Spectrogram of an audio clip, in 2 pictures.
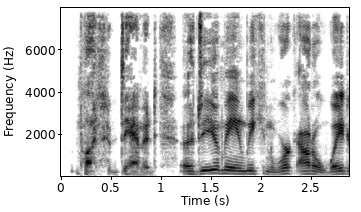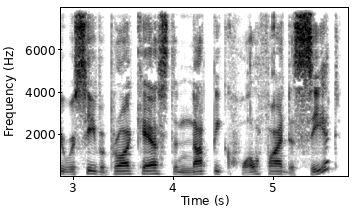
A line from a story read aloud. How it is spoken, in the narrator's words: Graves sputtered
